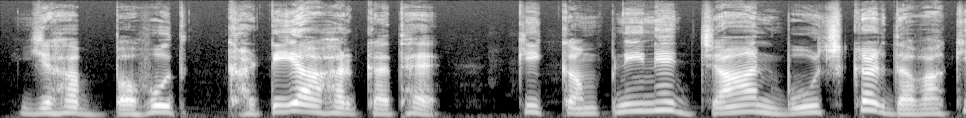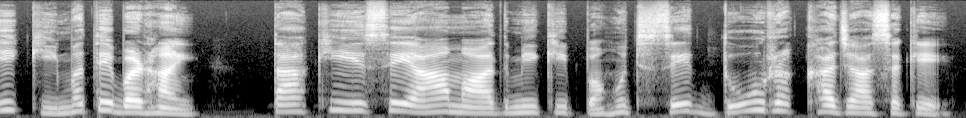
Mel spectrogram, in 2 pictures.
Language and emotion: Hindi, disgusted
